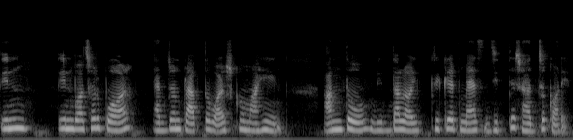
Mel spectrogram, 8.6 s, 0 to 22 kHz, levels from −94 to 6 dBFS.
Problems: none marked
